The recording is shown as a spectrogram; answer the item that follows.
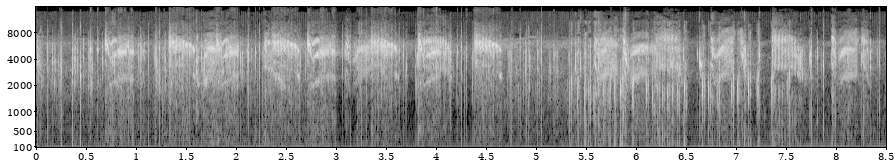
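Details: Swiftlets give a lure call of repeated shrill rising-falling chirp phrases about every second, over fast dry clicking.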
